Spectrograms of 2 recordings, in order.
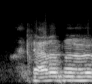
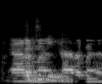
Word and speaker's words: Adema: Adma or we answer to it all. Adema gets spelled right. Ada is how we say it.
